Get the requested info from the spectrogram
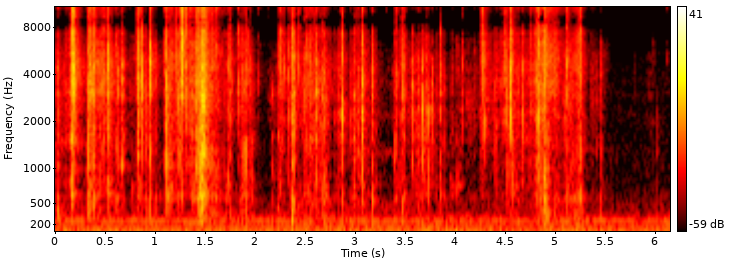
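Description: Foil booster-pack wrapper crinkling and tearing as it is torn open by hand, a dense run of crackles that thins out about five seconds in.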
